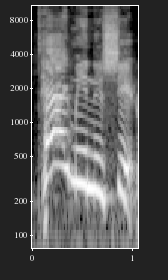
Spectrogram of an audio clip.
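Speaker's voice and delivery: very high, squealing mock-outraged rant; emotional outburst. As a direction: retell your fury way up in pitch. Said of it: "Her emotion".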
